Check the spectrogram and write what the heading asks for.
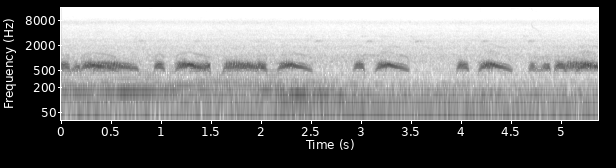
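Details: Decoy spotted dove cooing to lure wild doves: low paired coos, a short note then a longer falling one, repeated about once a second, with faint low rumble beneath.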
